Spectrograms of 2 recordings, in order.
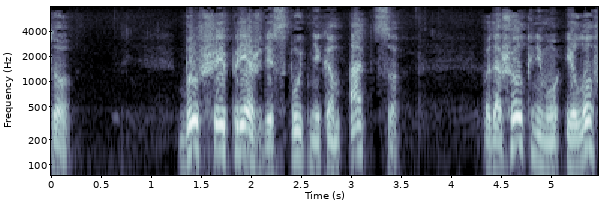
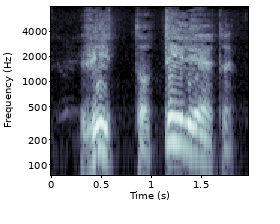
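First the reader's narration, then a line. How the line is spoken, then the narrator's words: Surprised exclamation. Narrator (Russian): с удивлением воскликнул он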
